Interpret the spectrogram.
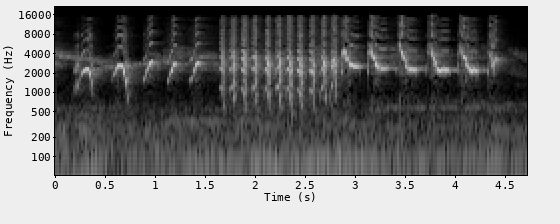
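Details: Javan myna in vigorous, richly varied song used as tutor and lure material for mynas: a few sharp whistled notes sliding down, then a fast even run of buzzy clicks, then repeated bright falling whistles.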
